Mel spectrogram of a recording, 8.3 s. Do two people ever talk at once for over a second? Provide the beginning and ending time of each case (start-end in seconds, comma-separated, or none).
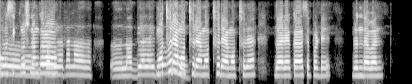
none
